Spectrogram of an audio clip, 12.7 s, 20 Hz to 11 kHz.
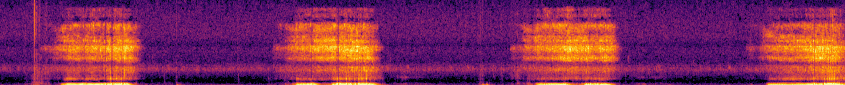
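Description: Loud, low rattling snores on each breath in, some split into two parts, about 17 breaths a minute, with quiet breaths out between.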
